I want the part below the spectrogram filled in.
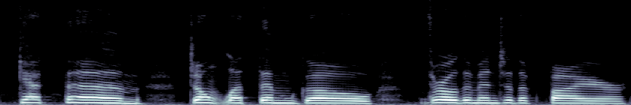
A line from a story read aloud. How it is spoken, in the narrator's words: The frenzied crowd shouted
